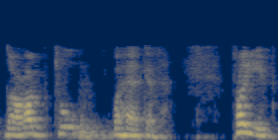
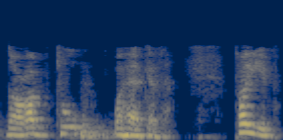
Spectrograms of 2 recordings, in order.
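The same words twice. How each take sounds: The two takes are said the same way.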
